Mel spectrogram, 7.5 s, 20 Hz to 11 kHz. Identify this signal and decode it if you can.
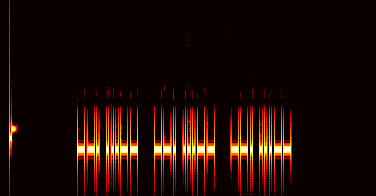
Morse code, heard as a keyed tone, about 25 wpm, 700 Hz. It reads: G3 G3 G3
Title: Callsign Prefixes for Top 25 DXCC - Repeated 3x - 25wpm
